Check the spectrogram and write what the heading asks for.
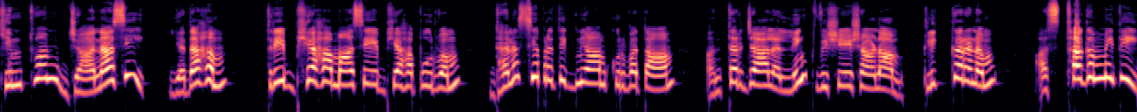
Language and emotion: Sanskrit, surprised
